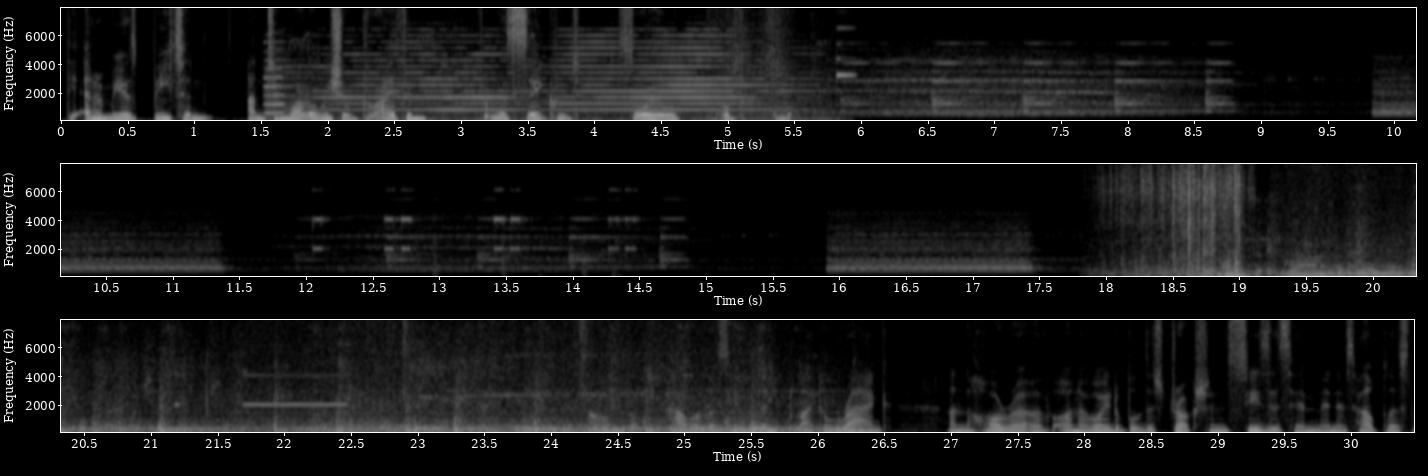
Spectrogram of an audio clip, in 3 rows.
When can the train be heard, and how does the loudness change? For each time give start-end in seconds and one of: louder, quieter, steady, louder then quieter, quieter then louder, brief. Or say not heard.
1.5-26.4 quieter then louder.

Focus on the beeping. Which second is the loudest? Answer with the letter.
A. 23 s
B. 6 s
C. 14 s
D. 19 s
B.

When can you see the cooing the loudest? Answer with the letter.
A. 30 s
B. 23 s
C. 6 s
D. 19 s
D.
